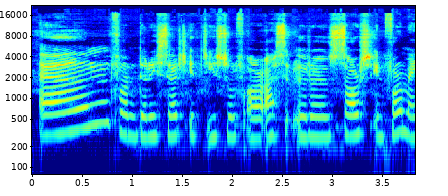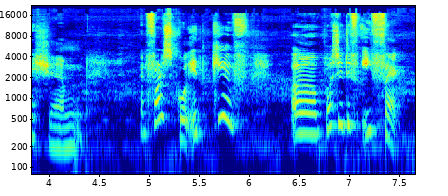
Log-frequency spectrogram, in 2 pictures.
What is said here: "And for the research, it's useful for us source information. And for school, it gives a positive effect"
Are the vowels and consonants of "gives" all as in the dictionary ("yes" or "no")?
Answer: no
